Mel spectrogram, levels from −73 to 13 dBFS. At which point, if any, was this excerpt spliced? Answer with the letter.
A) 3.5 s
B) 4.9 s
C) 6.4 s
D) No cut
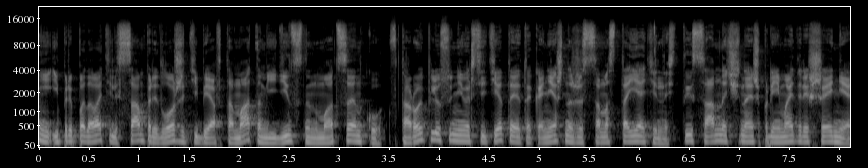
A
